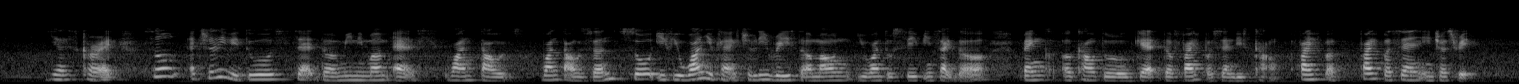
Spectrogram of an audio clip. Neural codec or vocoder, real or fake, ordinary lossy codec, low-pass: none; real; none; 5.4 kHz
